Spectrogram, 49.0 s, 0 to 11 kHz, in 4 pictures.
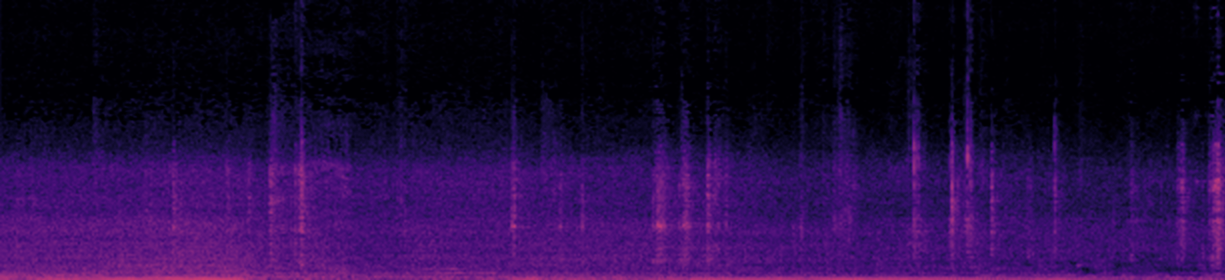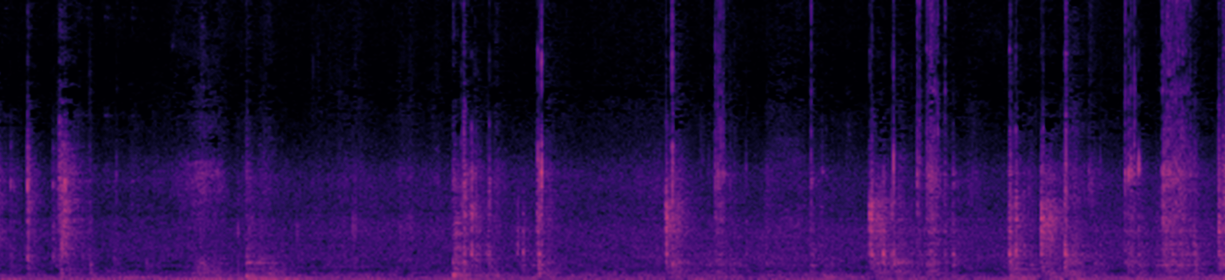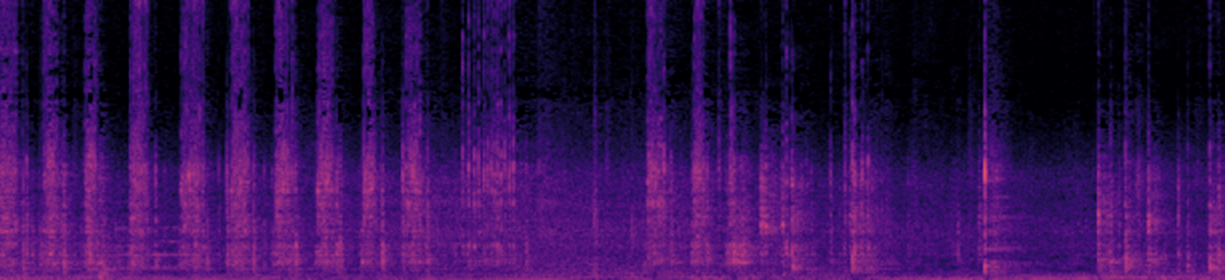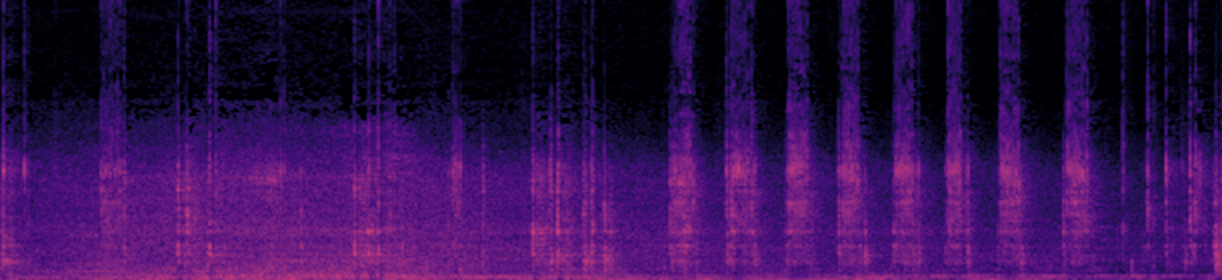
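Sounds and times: ratcheting wrench clicking: 5.1s - 13.2s, 18.8s - 30.2s, 30.8s - 34.7s, 35.4s - 48.9s.

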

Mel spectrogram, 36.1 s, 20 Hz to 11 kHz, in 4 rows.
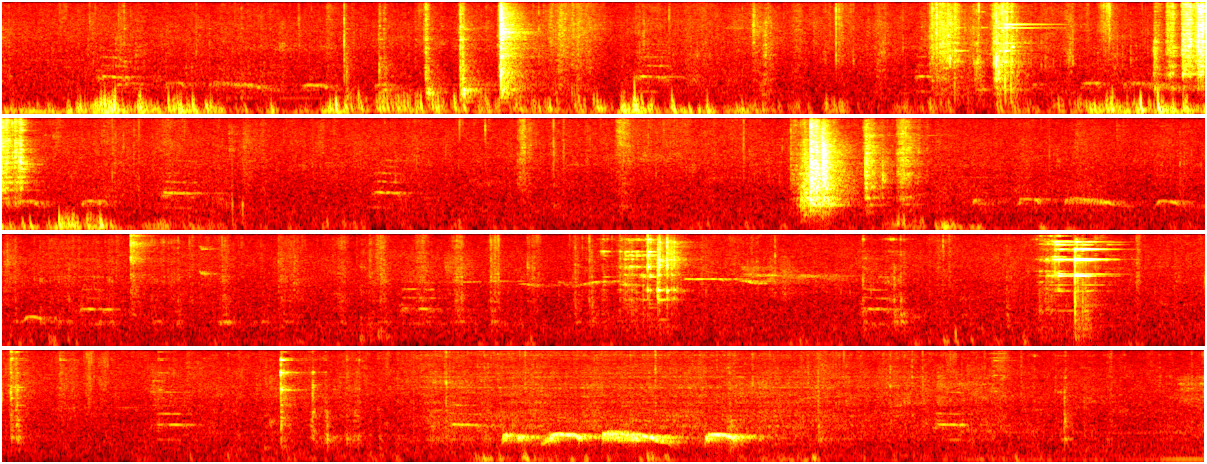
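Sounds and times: wrench clinking on metal parts: 7.0s - 8.0s, 8.6s - 9.3s, 22.3s - 23.5s, 24.4s - 25.0s, 25.6s - 27.3s, 29.0s - 29.8s.

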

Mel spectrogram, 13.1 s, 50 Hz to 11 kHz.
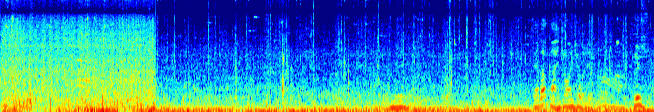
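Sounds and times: car engine and road rumble: 0.0s - 13.0s
faint clicks and rattles: 3.1s - 13.0s.

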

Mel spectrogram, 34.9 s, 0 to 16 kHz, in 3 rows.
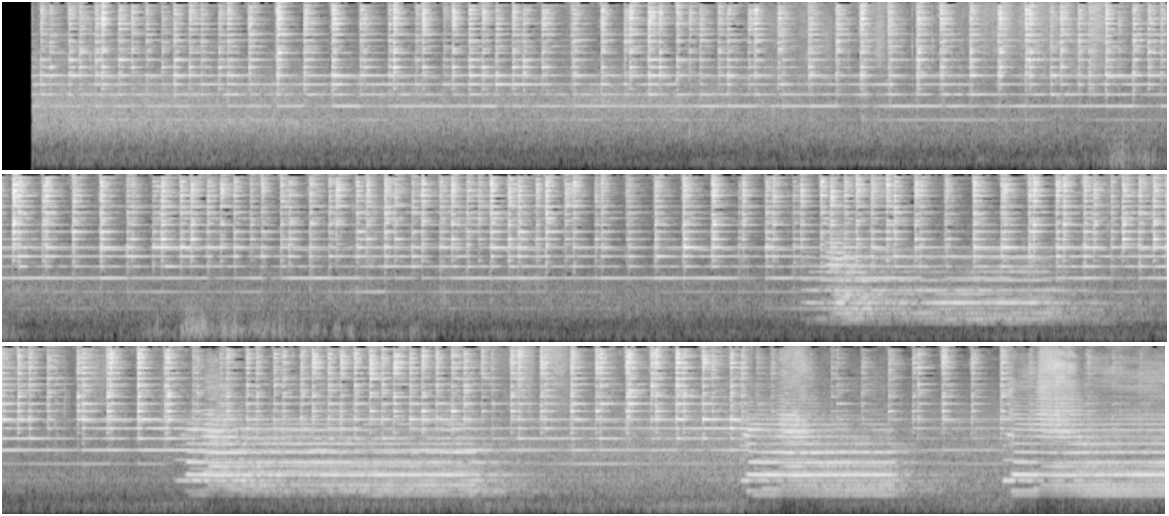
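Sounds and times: railroad crossing bell ringing: 0.3s - 34.9s
locomotive horn blasts: 19.6s - 22.9s, 25.0s - 28.6s, 30.7s - 32.7s, 33.3s - 34.9s.

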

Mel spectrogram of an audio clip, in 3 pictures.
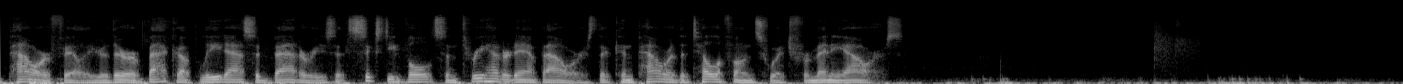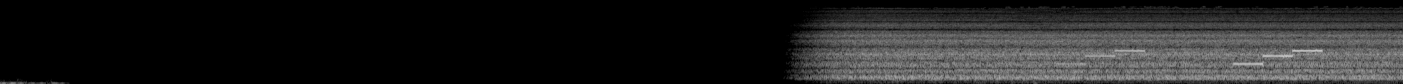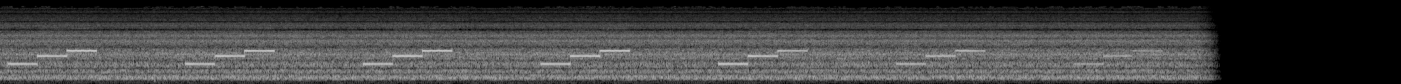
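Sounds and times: static hiss: 22.0s - 40.3s
telephone three-tone beeps: 24.9s - 25.5s, 26.4s - 27.3s, 28.1s - 29.1s, 29.9s - 30.8s, 31.7s - 32.7s, 33.4s - 34.4s, 35.2s - 36.2s, 37.0s - 38.0s, 38.8s - 39.8s.

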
